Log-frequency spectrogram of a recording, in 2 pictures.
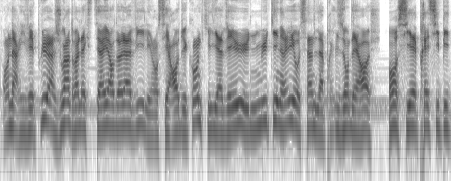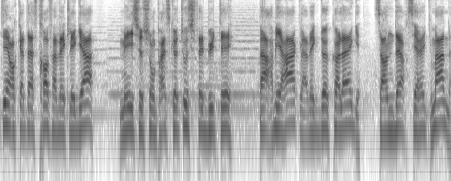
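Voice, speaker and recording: A man's voice: a little high, fairly even intonation, fairly quick, bright, forceful tone, soft background music, pitched above the performer's own voice. A man playing a blunt, slangy small-town police commissioner recounting his survival in an audio story. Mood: grim recounting.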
